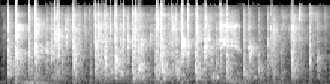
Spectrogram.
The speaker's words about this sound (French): Bonne réponse ! Applaudissez-les !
